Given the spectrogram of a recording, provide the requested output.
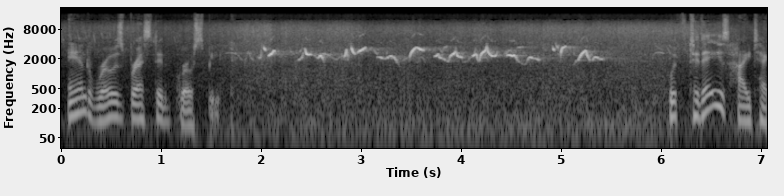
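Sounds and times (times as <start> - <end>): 
speech: 0.0 - 2.0, 6.1 - 7.0
crackly hiss and low rumble: 0.0 - 7.0
song sparrow singing: 1.5 - 6.3.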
